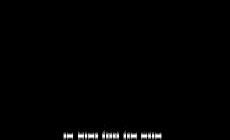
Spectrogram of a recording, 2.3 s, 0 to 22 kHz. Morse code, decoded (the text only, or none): AC5UX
